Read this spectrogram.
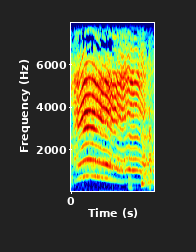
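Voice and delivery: very high, loud mock scream; hammed-up scream. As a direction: scream like a horror movie victim. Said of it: "someone did this good".

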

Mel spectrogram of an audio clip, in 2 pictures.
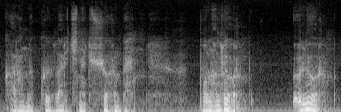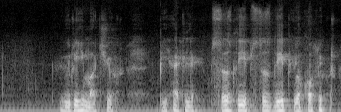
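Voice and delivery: low, broken, half-whispered lament; anguished despair. Acted. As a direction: sink into despair. (derin, kırık bir çaresizlik)

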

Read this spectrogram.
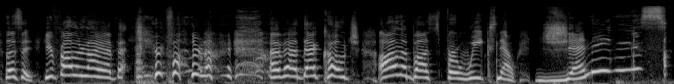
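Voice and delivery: high, mock-exasperated mother breaking into laughter; mom going off. Daughter imitating her mom's rant about the coach, exasperated. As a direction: imitate an indignant mom, soaring on the last word. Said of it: "she went off".

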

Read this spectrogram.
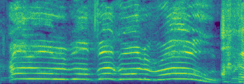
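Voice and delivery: very high, loud yell through a car speaker; yelled over speaker. Retold or imitated. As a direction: holler it like a director on a crackly car speaker. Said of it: "we heard, like".

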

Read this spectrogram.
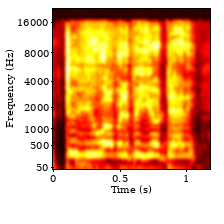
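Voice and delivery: loud, high, fast drill sergeant bark; drill sergeant yell. Retold or imitated. Drill sergeant yelling at the kid on stage. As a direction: shout it like a drill instructor. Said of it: "he was just, like".

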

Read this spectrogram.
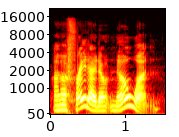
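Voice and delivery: usual speaking voice

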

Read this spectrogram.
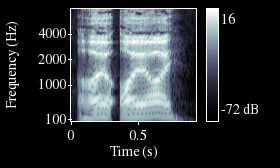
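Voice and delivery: loud mock greeting call; Colin's greeting. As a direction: bellow his hoi hoi greeting. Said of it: "That's how he greets people".

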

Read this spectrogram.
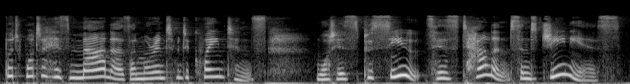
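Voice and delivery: lightly voiced eager Marianne; eager young girl. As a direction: ask it like a romantic young lady.

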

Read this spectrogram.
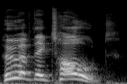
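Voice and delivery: slow, high, drawn-out question; pressing. Real, not acted. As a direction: stretch out each word as a challenge. Pressing the point in argument.

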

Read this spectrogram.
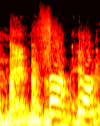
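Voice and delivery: high laughing mock admiration. Real, not acted. DM laughs at the hair joke, high and giggling. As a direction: gush through laughter.

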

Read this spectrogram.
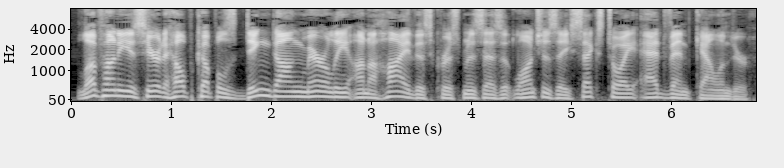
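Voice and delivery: ordinary talk

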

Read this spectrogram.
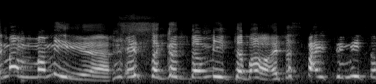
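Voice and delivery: high, slow cartoon Italian; mocking Italian accent. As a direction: mimic her as a hammed-up Italian chef. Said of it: "no, you say".

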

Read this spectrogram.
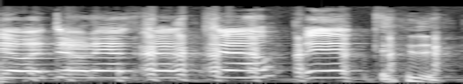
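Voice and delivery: taunting sing-song slogan; mock slogan. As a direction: chant it like a cheeky soldier. Chanting the slogan joke.

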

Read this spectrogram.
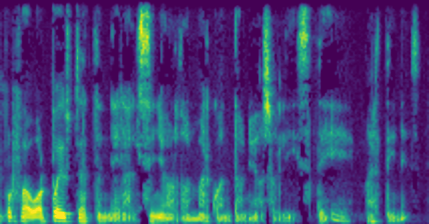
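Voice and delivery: hushed, breathy whisper; whispered manager. Retold or imitated. Manager whispering to the cashier about the star. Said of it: "el gerente me dice".

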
